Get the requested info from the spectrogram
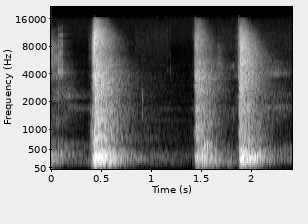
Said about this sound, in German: klopft gerade auf dem PC rum.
